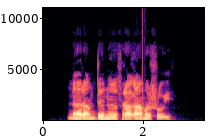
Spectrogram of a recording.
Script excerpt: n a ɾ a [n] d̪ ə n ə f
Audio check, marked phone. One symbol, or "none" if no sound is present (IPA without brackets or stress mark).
m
